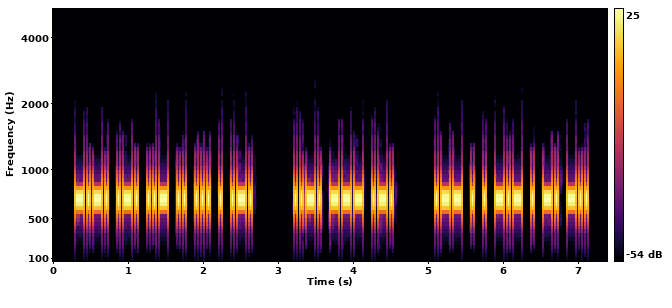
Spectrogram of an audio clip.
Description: Morse code, heard as a keyed tone, about 30 wpm, 700 Hz. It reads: CRUISER FOR WEEKEND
